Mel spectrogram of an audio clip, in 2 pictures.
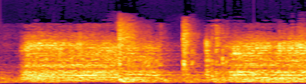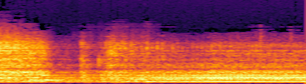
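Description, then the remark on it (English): A taxi door thumps shut, then a steady engine rumble builds and carries on as the taxi pulls away into heavy evening traffic, with a low droning hum of traffic underneath. “Outside, I hailed a taxi. This time, I was lucky. I got one.”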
